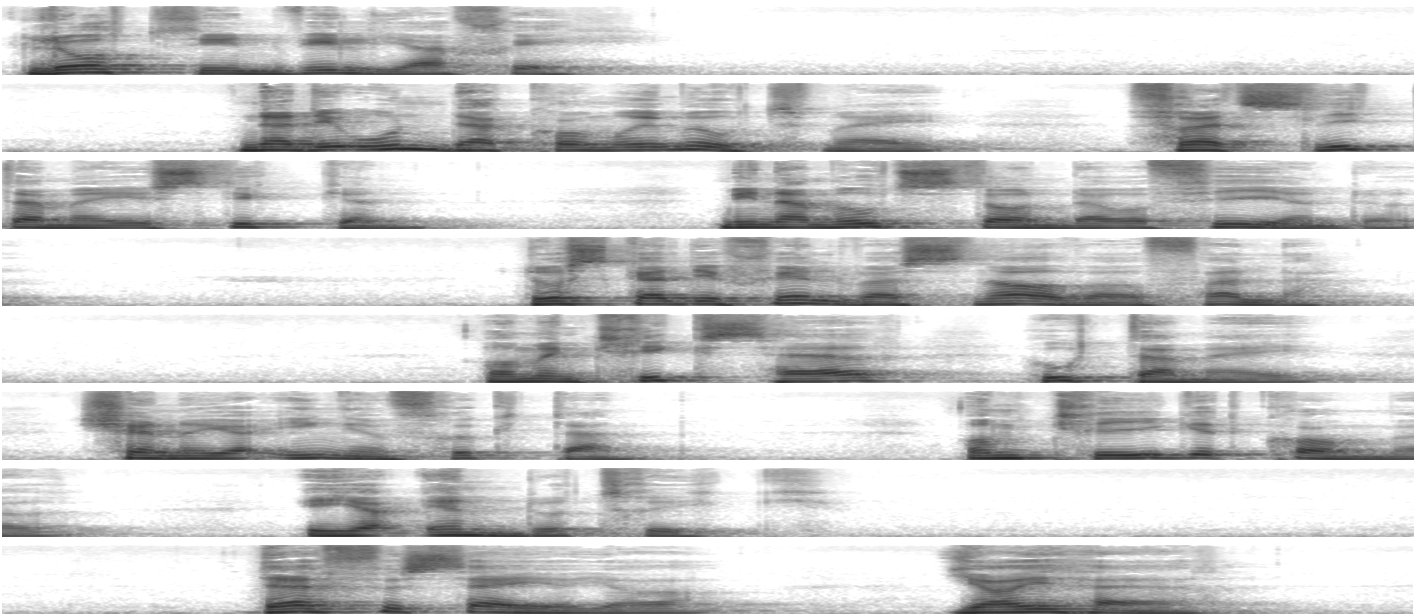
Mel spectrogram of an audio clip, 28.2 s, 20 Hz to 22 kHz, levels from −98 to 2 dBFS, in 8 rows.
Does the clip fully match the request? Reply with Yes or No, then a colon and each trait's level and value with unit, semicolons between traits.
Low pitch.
Yes: low, 130 Hz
